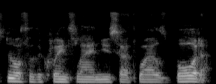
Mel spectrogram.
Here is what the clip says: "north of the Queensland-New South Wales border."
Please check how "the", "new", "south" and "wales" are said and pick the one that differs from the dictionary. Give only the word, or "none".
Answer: none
